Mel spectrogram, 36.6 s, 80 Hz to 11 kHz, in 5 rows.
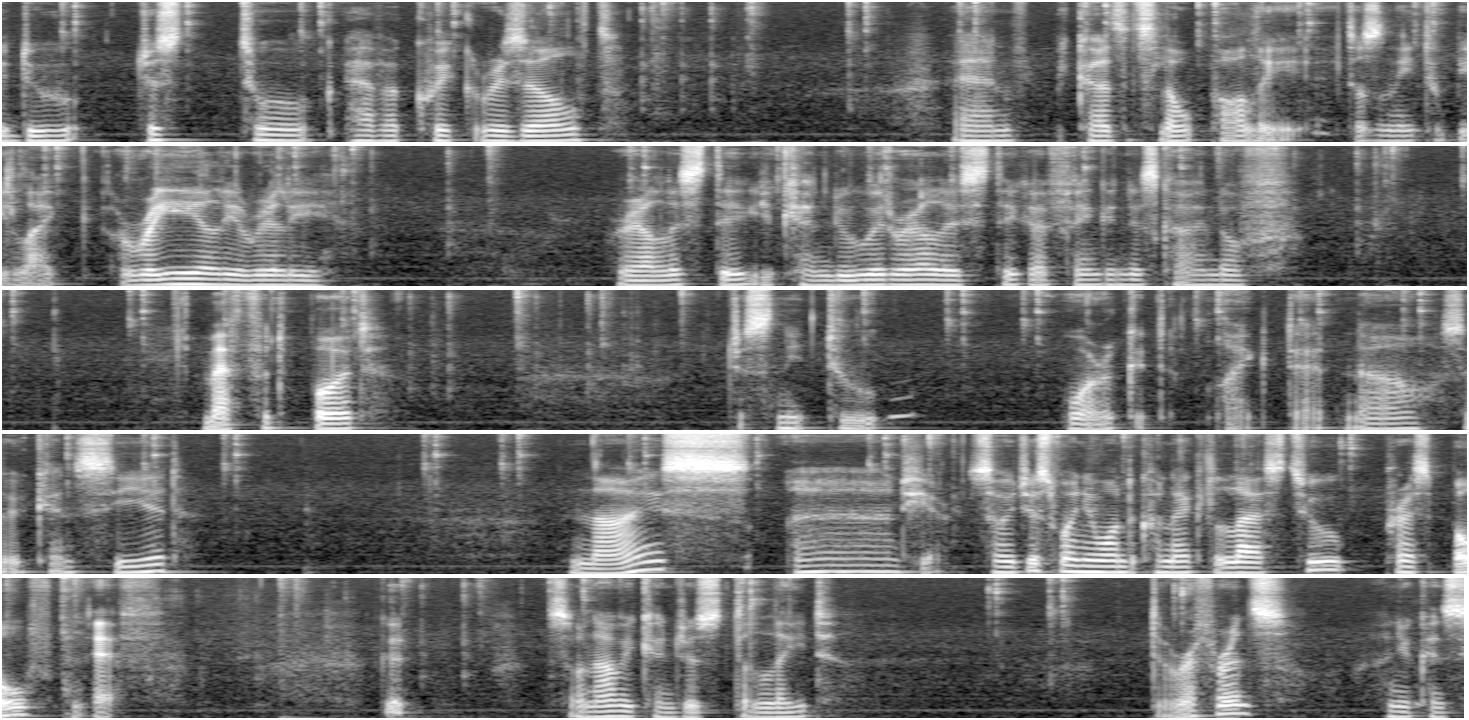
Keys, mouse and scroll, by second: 2.7 ctrl+right click, 2.7 ctrl+middle click, 3.2 shift+middle click, 4.1-9.0 ctrl+right click, 9.0 shift+middle click, 10.3 ctrl+right click, 13.6 ctrl+right click, 13.6 shift+middle click, 14.4 ctrl+right click, 16.5 ctrl+middle click, 17.1 ctrl+middle click, 17.5 scroll down 5, 18.6 ctrl+right click, 20.8-25.0 ctrl+right click, 26.5 ctrl+right click, 26.5 shift+middle click, 27.2 scroll up 4, 27.5 shift+middle click, 28.5 shift+click, 29.4 f, 29.9-30.4 scroll down 9, 30.5 Tab, 30.8 scroll up 2, 31.2 shift+middle click, 32.8 right click, 34.0 click, 34.4 right click, 35.4 scroll down 3.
